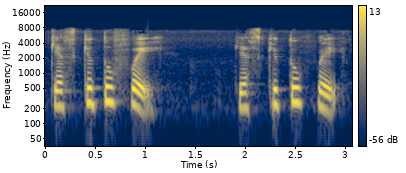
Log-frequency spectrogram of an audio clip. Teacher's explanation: we have skipped a vowel because the other word was starting with a vowel. So we skip or drop the vowel of the first word and replace it with the apostrophe.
